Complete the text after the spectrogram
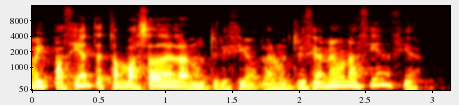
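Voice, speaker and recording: In an Andalusian accent, a man talks at a very fast pace with a fairly high pitch. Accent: Granada Andalusian. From Granada province, Andalusia, Spain. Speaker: physiotherapist and nutrition specialist. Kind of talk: casual interview chat.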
